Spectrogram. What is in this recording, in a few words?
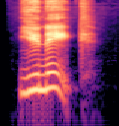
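"unique", British English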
